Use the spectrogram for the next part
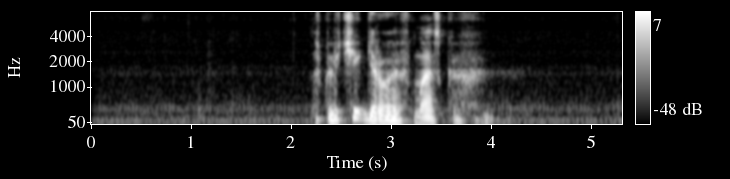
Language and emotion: Russian, neutral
